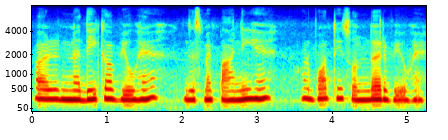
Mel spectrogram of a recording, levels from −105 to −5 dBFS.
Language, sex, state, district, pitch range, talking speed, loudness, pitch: Hindi, female, Chhattisgarh, Raipur, 225-245 Hz, 160 wpm, -14 LUFS, 230 Hz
